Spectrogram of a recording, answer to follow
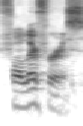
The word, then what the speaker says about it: Floriferous: How do you pronounce the name of this game? Game with flowers. Floriferous.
